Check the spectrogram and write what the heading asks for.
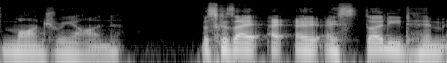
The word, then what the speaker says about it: Mondrian: in my video on Mondrian I say mondria because in French we say mondria and so many people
